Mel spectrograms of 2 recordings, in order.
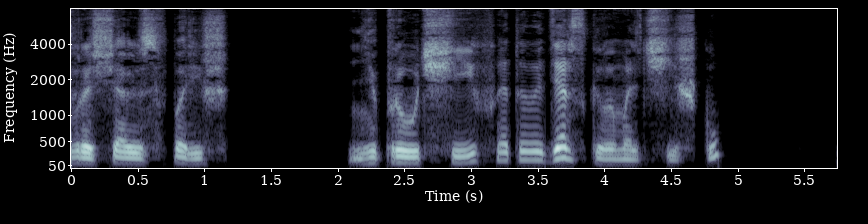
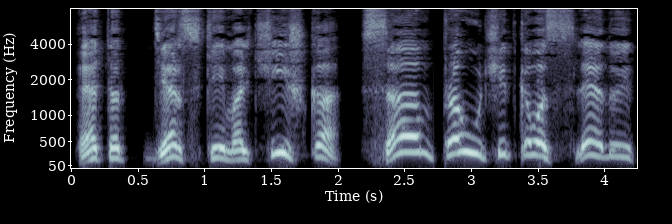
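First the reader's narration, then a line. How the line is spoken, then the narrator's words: Male exclamation. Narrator (Russian): воскликнул он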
